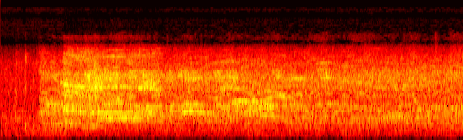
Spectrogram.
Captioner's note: people cheering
